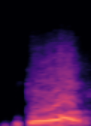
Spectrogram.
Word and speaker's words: Dogar: Dogar. It's a silent G. Doar.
